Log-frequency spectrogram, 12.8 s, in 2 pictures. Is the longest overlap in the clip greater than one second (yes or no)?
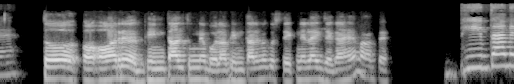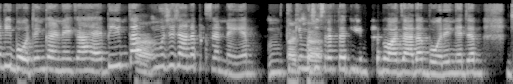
no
